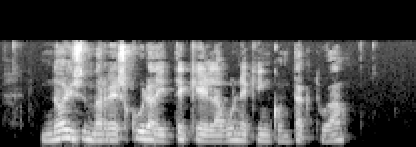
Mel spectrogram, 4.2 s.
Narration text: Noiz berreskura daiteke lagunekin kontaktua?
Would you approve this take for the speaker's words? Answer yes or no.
yes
